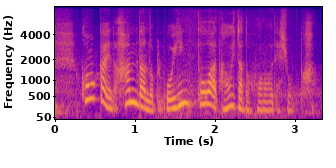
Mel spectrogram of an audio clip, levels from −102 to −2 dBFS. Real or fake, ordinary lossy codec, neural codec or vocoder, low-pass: fake; none; codec, 16 kHz, 1 kbps, X-Codec, HuBERT features, trained on LibriSpeech; none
